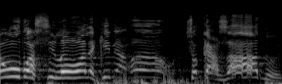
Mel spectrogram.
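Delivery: high, loud indignant comeback; irritated retort. Retold or imitated. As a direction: re-enact yelling back at hecklers, exasperated. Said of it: "Aí eu fiquei tão irritado". (resposta irritada, em voz alta)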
